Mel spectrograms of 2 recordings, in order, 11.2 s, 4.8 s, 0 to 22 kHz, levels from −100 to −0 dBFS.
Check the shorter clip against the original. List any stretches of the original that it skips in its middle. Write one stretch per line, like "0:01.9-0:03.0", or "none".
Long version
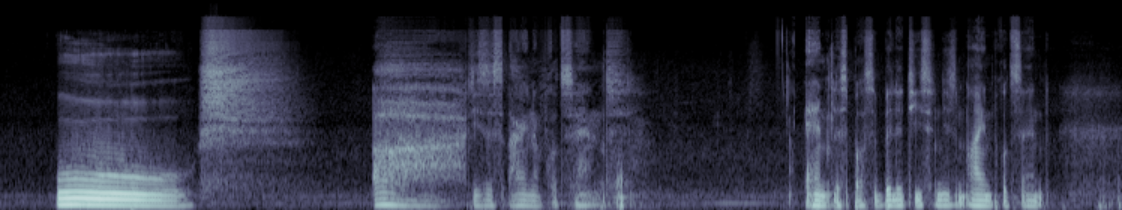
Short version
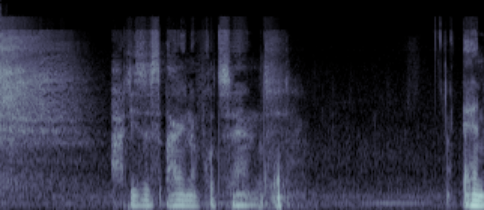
0:03.2-0:04.5

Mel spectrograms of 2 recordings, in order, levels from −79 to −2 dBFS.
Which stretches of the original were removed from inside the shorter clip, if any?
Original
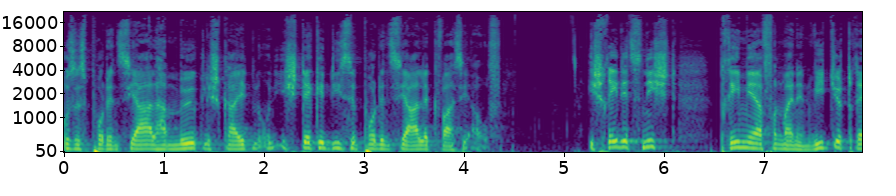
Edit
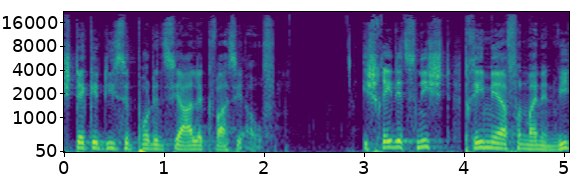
0:06.2-0:06.5

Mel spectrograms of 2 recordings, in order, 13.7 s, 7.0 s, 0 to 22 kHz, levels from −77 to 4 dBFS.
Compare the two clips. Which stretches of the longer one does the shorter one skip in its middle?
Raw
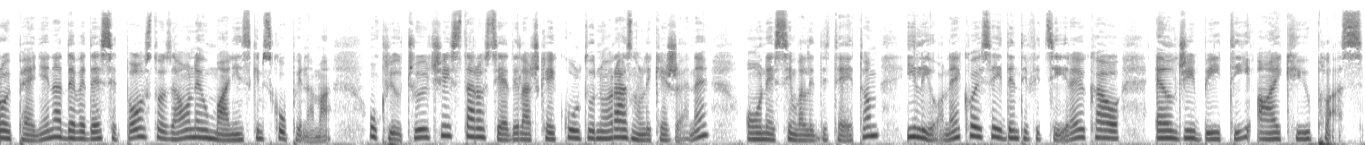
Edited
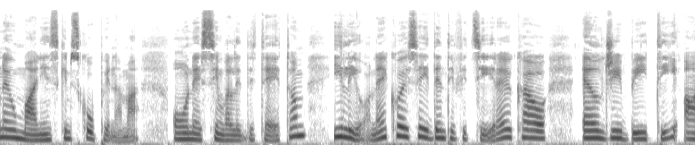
0:03.6-0:07.4

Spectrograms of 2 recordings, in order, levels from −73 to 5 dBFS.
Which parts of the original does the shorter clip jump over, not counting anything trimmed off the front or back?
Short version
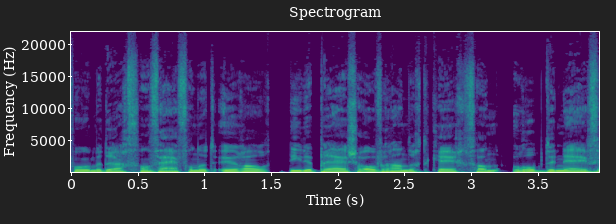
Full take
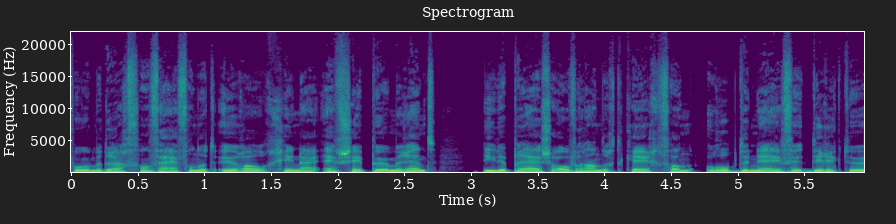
0:01.5-0:02.9

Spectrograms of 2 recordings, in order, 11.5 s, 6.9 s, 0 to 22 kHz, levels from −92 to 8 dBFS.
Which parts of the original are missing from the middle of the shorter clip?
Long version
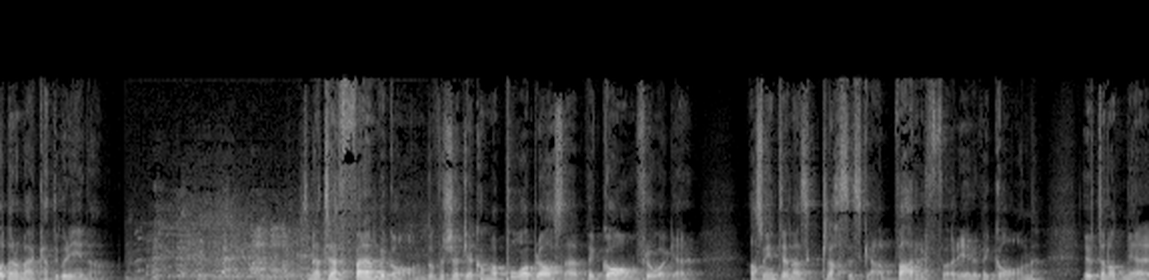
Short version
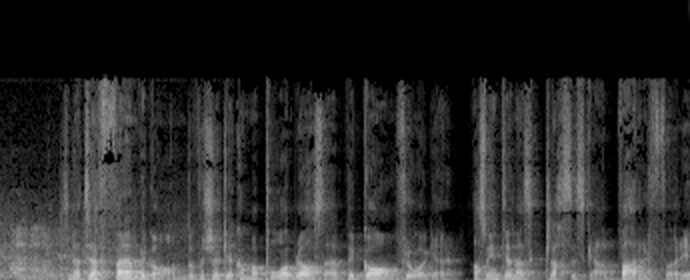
0:07.0-0:07.4

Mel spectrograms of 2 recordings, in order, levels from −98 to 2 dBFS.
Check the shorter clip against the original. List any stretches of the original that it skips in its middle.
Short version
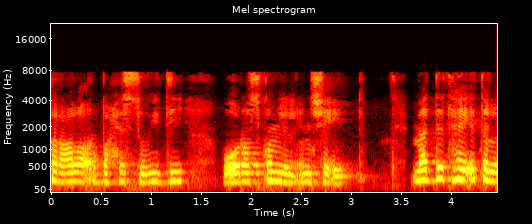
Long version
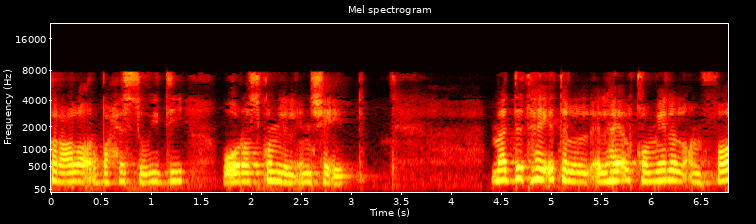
0:03.5-0:04.3

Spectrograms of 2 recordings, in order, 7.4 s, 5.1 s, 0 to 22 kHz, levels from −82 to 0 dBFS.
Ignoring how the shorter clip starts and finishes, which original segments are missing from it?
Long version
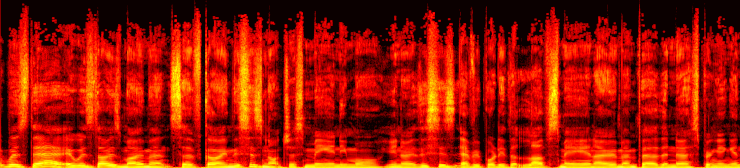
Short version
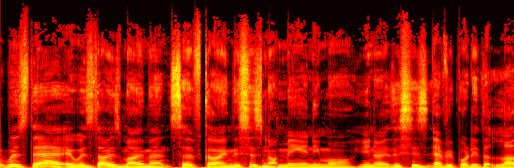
0:02.8-0:03.0

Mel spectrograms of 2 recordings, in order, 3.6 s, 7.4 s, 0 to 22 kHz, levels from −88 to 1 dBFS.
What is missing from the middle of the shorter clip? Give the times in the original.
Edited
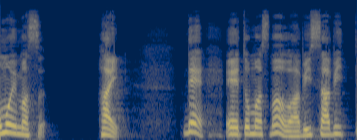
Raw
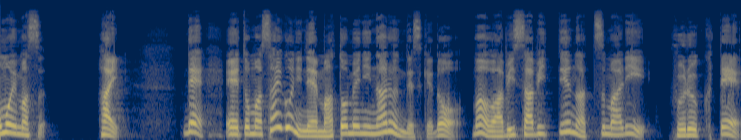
0:02.6-0:04.7

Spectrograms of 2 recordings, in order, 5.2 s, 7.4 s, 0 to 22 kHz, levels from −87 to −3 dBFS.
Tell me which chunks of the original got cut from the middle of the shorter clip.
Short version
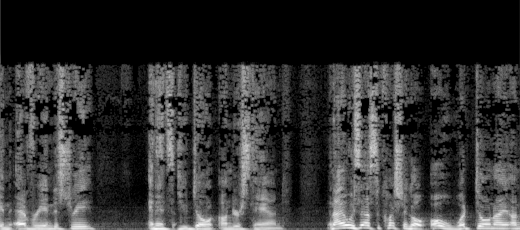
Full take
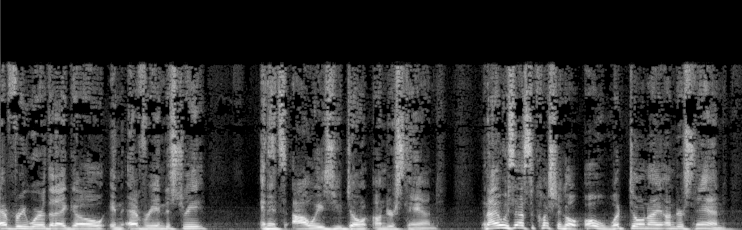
0:02.9-0:03.3

